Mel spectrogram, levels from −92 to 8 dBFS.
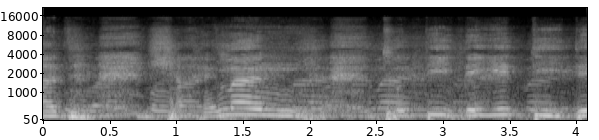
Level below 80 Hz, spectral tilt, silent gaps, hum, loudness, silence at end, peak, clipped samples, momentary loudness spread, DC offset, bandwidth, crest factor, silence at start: -38 dBFS; -5.5 dB/octave; none; none; -22 LUFS; 0 s; -4 dBFS; under 0.1%; 7 LU; under 0.1%; 15.5 kHz; 18 dB; 0 s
